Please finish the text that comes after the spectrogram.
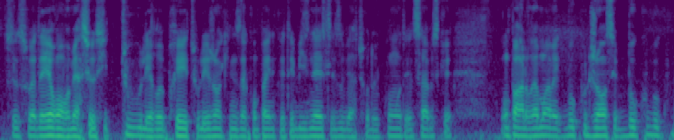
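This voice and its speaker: A man's voice: on the low side, a little mellow. A young French man in casual podcast chat as a bookshop co-founder, talking enthusiastically with lots of slang. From France.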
